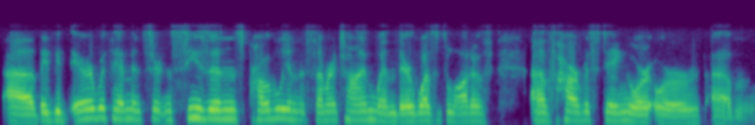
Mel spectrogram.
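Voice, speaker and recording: A woman with a fairly low, slightly hoarse voice lays out her points patiently, often circling back to rephrase. The sound is dry and close with no room around it. The recording is a little dull and lo-fi. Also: moderate pace, dry recording. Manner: explains at length, thinking aloud with frequent self-corrections. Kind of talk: casual explanatory chat.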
